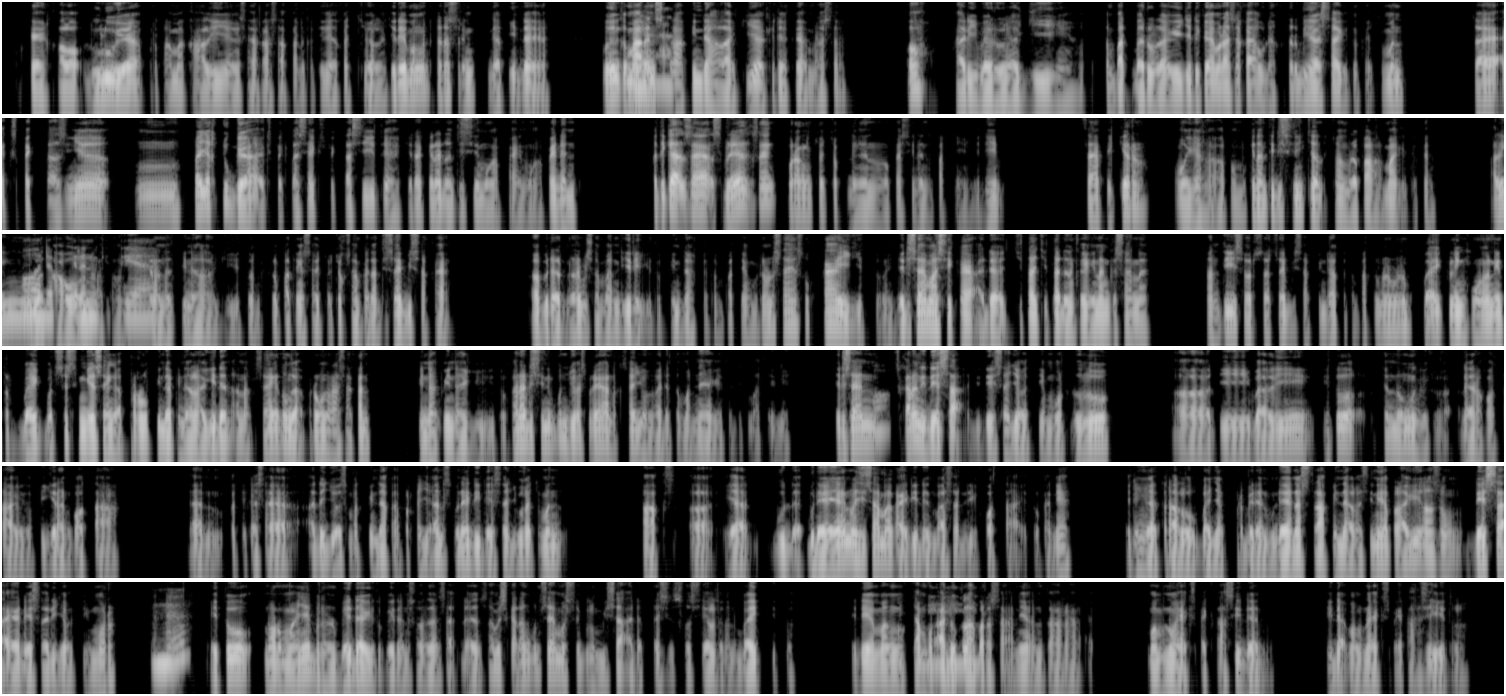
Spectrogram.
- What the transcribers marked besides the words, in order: none
- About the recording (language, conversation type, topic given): Indonesian, advice, Bagaimana cara menyesuaikan diri dengan kebiasaan sosial baru setelah pindah ke daerah yang normanya berbeda?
